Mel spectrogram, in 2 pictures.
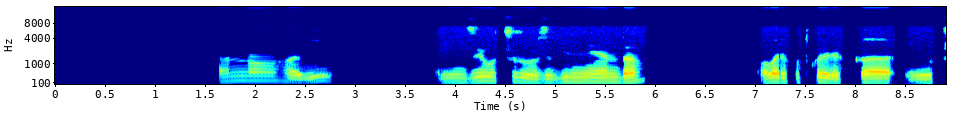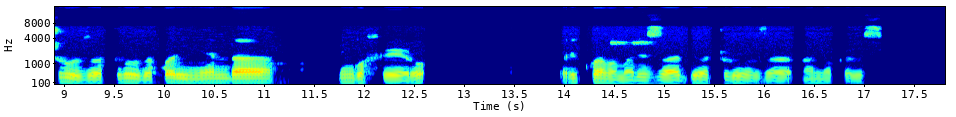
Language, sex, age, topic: Kinyarwanda, male, 25-35, finance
